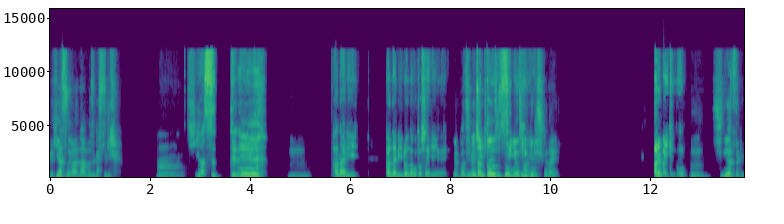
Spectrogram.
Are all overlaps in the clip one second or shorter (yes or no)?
no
